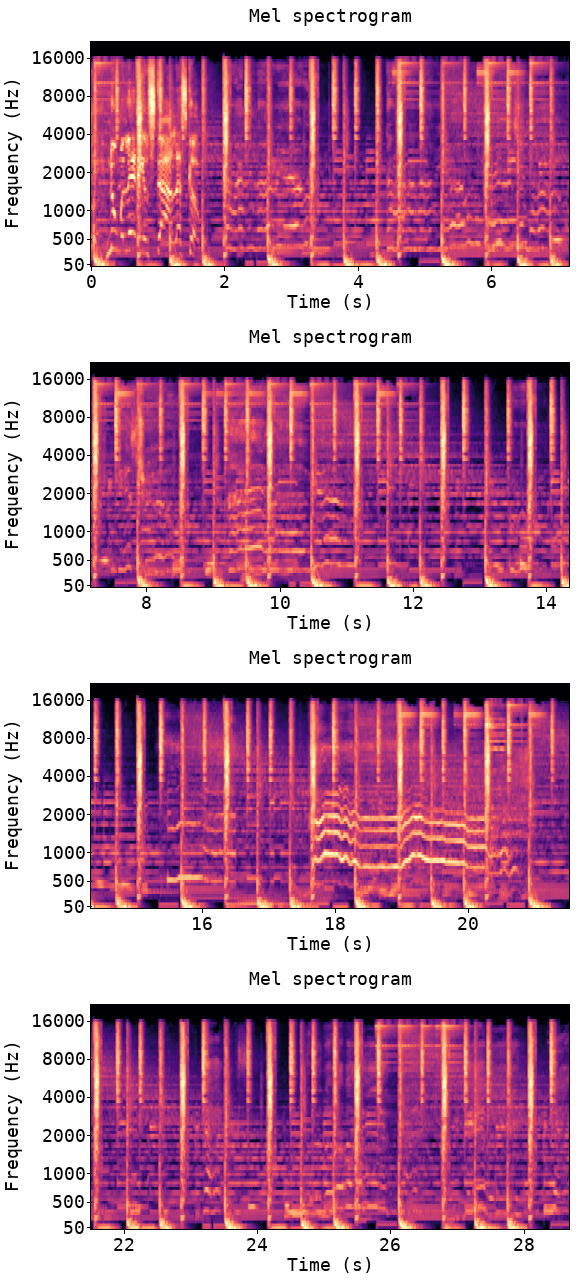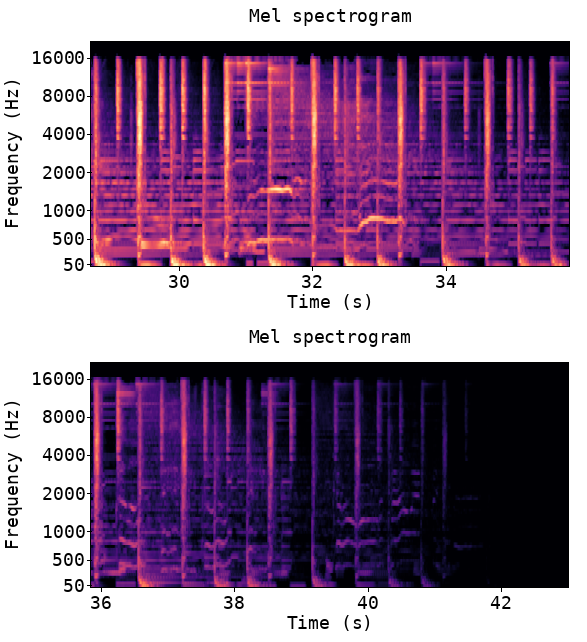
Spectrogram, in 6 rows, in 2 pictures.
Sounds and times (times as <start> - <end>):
Rhythm and blues: 0.0 - 41.4.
